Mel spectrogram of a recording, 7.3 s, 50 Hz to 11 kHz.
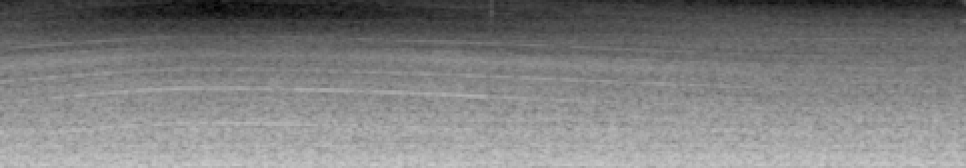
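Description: Steady, loud jet engine roar from a Boeing 757-300 in Flight Simulator X with auto throttles off, a continuous broadband rumble with faint tonal whine, unchanging throughout.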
